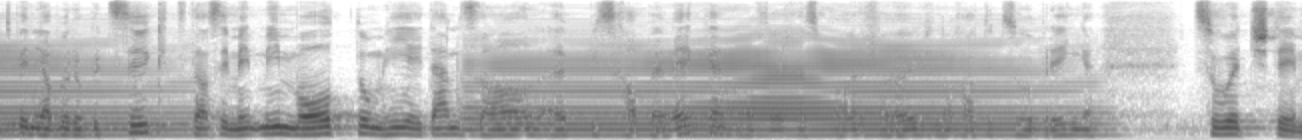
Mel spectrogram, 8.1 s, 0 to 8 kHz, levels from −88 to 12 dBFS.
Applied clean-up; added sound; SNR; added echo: none; Wind instrument, woodwind instrument; 4 dB; none.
